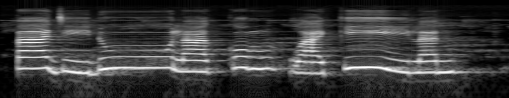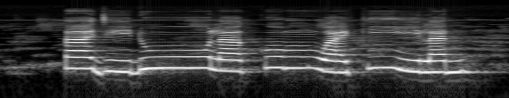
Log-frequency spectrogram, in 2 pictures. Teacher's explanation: di sini dalnya berbaris dhammah, kita baca du, dibaca panjang karena ada waw sukun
